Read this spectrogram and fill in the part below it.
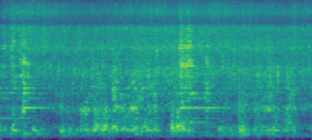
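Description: Garlic, ginger and raw turmeric frying with lightly browned onions for a vegetable pulao, a steady close sizzle with occasional stirring scrapes and bursts of crackle.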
